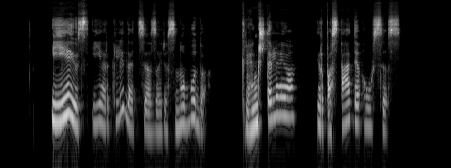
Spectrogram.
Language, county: Lithuanian, Alytus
